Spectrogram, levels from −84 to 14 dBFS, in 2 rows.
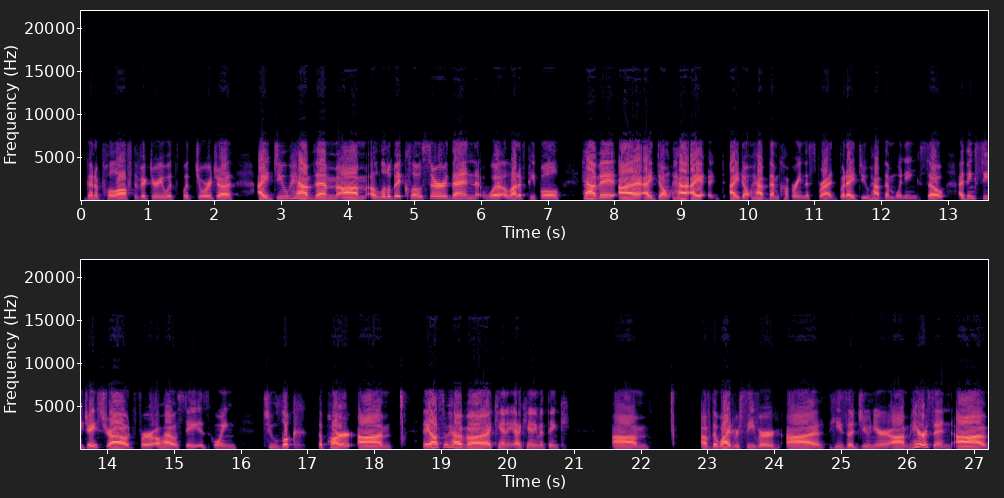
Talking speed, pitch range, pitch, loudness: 180 wpm, 165-205 Hz, 180 Hz, -18 LUFS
